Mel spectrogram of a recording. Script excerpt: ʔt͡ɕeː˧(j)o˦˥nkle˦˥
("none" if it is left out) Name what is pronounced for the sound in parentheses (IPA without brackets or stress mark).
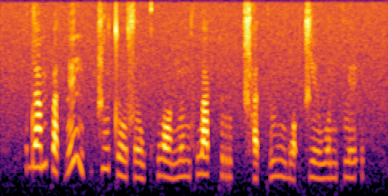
w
